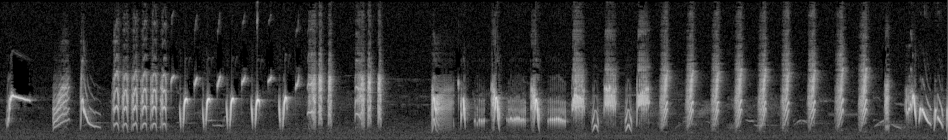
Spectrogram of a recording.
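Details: Marsh warbler in exuberant mimicking song of European and African birds, with rapid dense chattering, buzzy trills and a brief pause before a long run of quick sharp notes.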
